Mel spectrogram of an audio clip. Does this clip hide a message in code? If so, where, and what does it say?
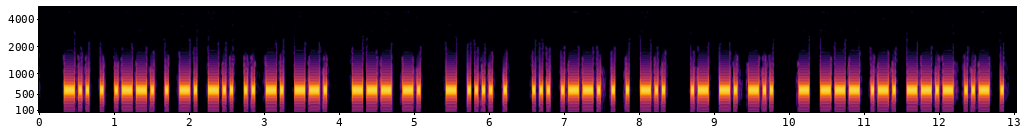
Yes: Morse code from 0.3 to 12.9 s, heard as a keyed tone, about 25 wpm, 600 Hz. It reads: DEPENDING ON THE SPEED AND TORQUE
